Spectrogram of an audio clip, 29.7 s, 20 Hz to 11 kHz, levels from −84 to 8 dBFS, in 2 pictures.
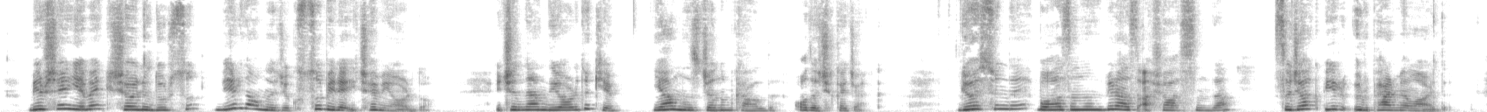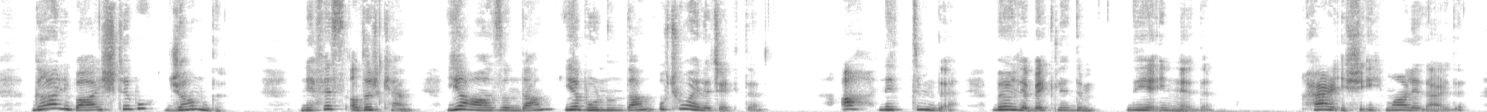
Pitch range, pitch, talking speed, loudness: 245-315 Hz, 275 Hz, 100 wpm, -30 LUFS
